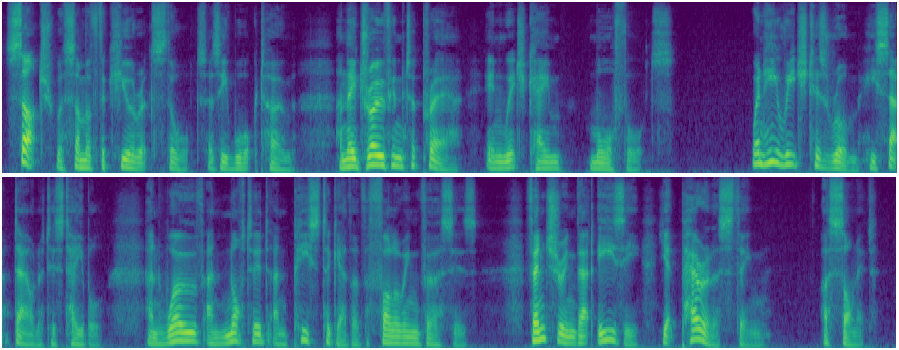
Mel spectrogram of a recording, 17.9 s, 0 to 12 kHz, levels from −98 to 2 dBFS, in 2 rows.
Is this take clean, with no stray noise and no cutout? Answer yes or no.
yes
